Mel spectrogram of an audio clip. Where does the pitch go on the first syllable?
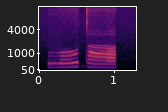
rising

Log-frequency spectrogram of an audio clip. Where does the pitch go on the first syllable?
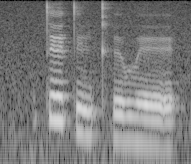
high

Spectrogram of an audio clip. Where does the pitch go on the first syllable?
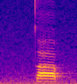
high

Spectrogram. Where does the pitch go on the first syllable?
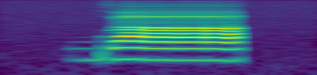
high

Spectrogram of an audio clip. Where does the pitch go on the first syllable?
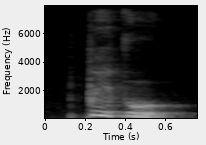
falling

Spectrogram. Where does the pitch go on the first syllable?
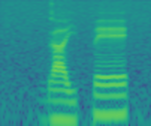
low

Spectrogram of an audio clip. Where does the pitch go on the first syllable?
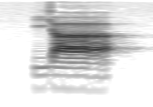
low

